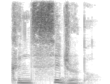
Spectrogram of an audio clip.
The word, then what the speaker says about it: considerable: accessible no acceptable accessible and the third word also has a schwa in the first syllable considerable considerable not con it's not or it's Kun considerable but we still stress the second syllable considerable considerable considerable and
